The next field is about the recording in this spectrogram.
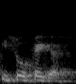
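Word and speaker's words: oesophagus: Starts with O-E-S-O, but esophagus is the pronunciation.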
